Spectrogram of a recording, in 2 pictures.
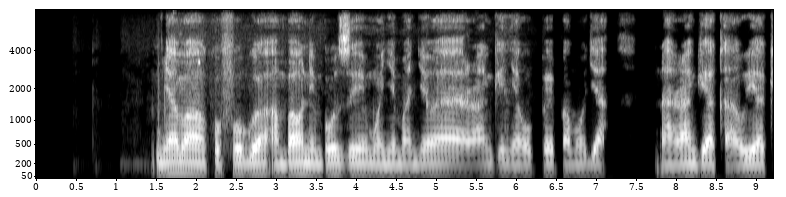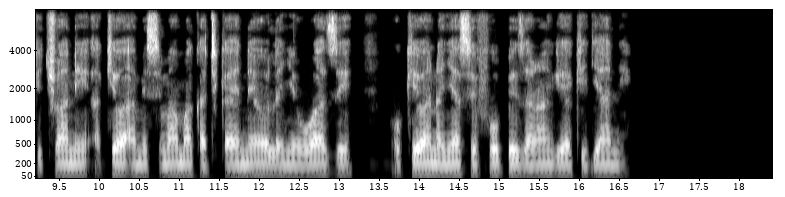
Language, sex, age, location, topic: Swahili, male, 18-24, Dar es Salaam, agriculture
